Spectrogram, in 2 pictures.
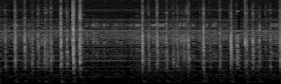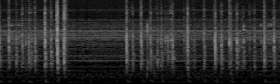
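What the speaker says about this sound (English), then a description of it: "The only sound reverberating through the room was that of someone tapping at a keyboard" Rapid keyboard typing as a sound effect in the visual novel ChäoS;HEAd: quiet, steady bursts of clicking keys with brief pauses between runs.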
